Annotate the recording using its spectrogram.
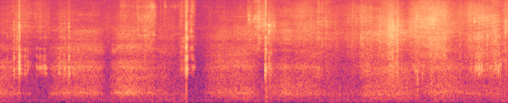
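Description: A rake scrapes and scratches over dry dirt.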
